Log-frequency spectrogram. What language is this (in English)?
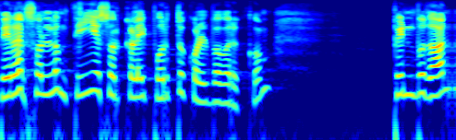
Tamil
